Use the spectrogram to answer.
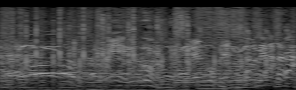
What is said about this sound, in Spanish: fuerte el aplauso por lo que se oiga.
